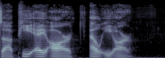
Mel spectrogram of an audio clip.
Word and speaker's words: Parler: So it's spelled parlor for those that don't know. I guess people aren't going to understand the French pronunciation. No, people don't speak French, but it's Parler.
